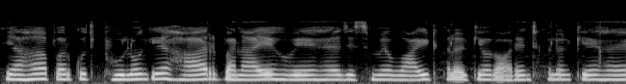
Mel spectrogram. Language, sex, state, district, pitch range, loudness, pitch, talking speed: Hindi, female, Himachal Pradesh, Shimla, 215-235 Hz, -15 LUFS, 225 Hz, 170 wpm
